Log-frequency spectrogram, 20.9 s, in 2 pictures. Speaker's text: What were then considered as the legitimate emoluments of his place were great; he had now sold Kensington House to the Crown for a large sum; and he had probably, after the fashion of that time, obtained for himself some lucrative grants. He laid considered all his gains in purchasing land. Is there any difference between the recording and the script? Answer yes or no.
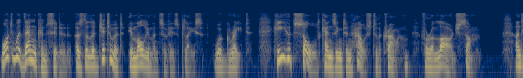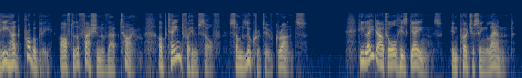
yes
